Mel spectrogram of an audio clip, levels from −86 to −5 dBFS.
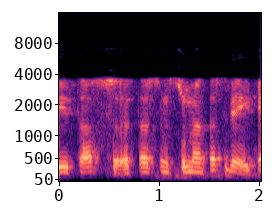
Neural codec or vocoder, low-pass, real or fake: none; 7.2 kHz; real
